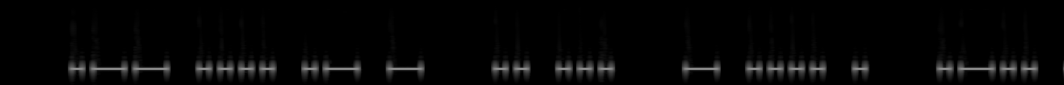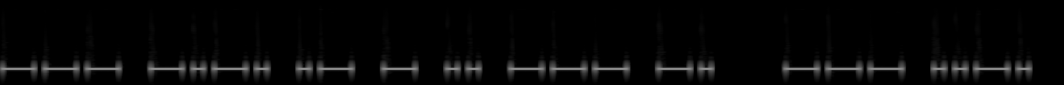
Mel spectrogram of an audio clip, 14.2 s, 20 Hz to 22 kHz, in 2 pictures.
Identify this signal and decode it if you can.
Morse code, heard as a keyed tone, about 17 wpm, 700 Hz. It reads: WHAT IS THE LOCATION OF
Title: Sentences from Top 1000 Words - Review Part 6 - 17wpm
